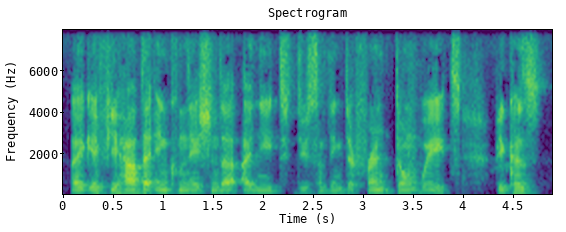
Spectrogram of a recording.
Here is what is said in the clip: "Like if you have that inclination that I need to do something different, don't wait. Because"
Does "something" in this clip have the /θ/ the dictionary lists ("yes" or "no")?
yes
